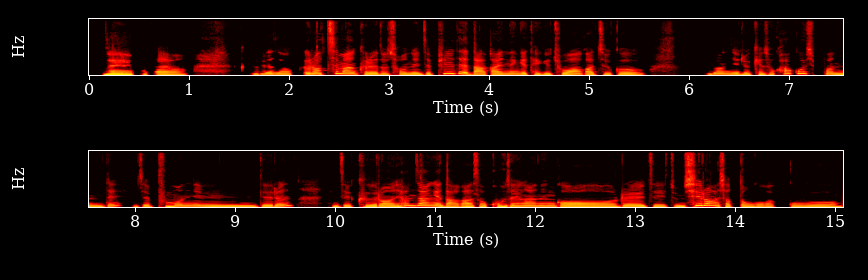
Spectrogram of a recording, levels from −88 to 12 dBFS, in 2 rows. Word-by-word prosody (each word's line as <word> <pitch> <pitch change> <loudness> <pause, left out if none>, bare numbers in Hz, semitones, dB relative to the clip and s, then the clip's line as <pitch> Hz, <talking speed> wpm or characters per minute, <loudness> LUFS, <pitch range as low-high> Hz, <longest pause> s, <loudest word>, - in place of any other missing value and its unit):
네. 245 -1 +8 0.2
맞아요. 215 -3 +1 0.6
그래서 275 -2 0
그렇지만 320 +1 +2
그래도 255 0 +2
저는 240 0 -2
이제 220 0 -3
필드에 345 - +1
나가 205 +2 0
있는 265 +2 0
게 245 - +1
되게 215 0 -3
좋아 245 +6 +2
가지고 215 -1 -2 0.6
그런 275 0 0
일을 225 -2 -1
계속 225 +3 -6
하고 355 +2 0
싶었는데 245 -2 -3
이제 225 -1 -5
부모님들은 235 0 -1 0.4
인제 210 -2 -4
그런 245 0 +2
현장에 335 0 +2
나가서 215 +1 0
고생하는 265 +4 0
거를 215 +2 +2
이제 210 -2 -3
좀 215 +2 -2
싫어하셨던 245 - 0
것 195 0 -4
같고 200 +1 -3
235 Hz, 315 characters per minute, -23 LUFS, 215-270 Hz, 0.6 s, 네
